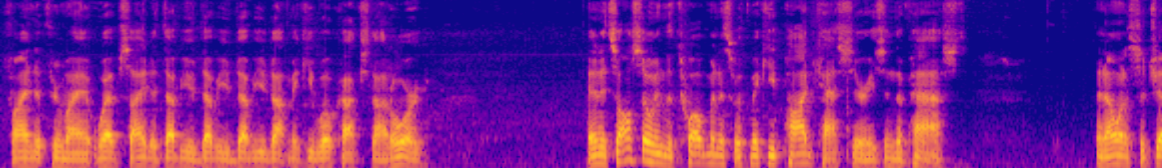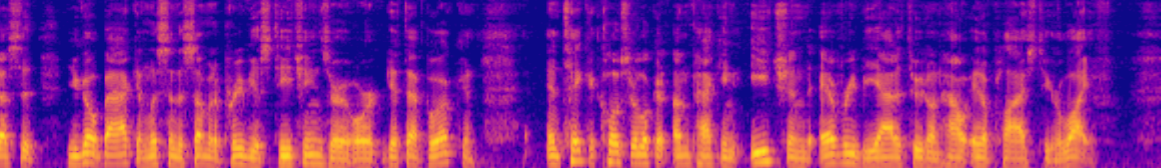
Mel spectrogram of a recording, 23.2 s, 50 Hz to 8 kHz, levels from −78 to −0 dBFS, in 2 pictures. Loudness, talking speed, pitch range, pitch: -15 LUFS, 160 wpm, 85-105 Hz, 95 Hz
